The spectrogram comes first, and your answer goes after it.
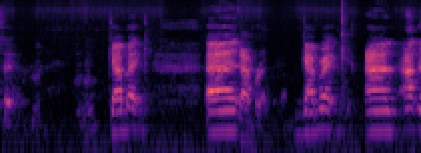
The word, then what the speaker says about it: Gabrek: Is that how you pronounce it? Mm-hmm. Gabrek.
